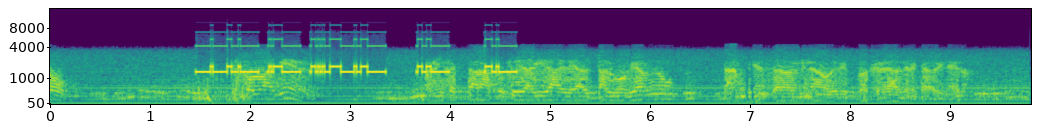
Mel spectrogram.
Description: TTY/TDD text telephone tones (45.45 baud Baudot), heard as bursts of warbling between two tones, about 400 Hz shift, 1600 Hz centre. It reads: CERTAIN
